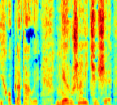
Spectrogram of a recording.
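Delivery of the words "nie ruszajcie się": high, urgent warning cry; raised-pitch exclamation. A narrator's reading. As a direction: call out a sharp order to freeze. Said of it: "krzyknęła Hermiona".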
